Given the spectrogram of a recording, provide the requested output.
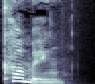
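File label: "coming", British English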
